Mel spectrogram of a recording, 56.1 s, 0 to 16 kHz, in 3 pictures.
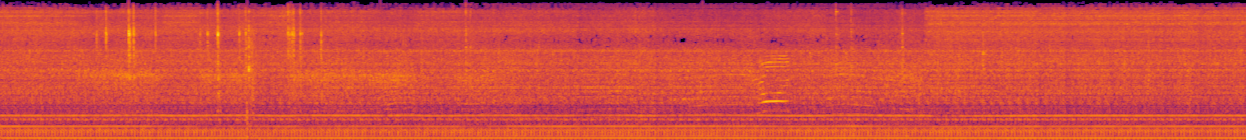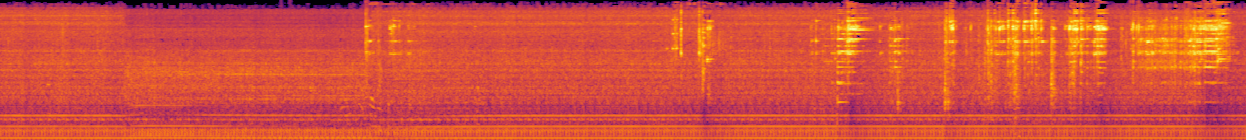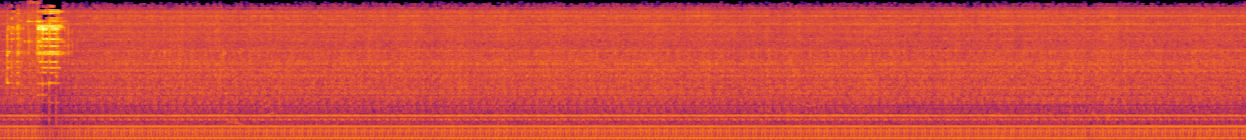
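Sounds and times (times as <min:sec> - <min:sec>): metallic clinks and rattles: 0:24.2 - 0:25.1, 0:28.7 - 0:30.1, 0:30.7 - 0:38.6.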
